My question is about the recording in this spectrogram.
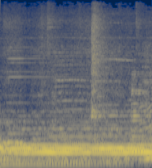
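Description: Live gospel quartet music with guitar, a long chord held steady until near the end.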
